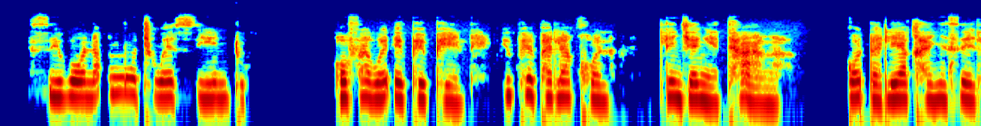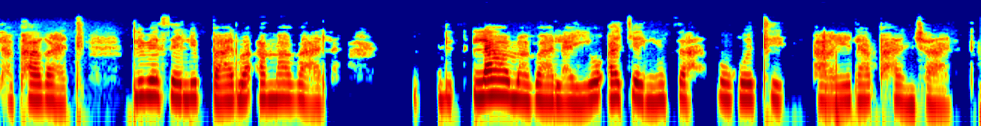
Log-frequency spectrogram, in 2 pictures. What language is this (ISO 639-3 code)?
nde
